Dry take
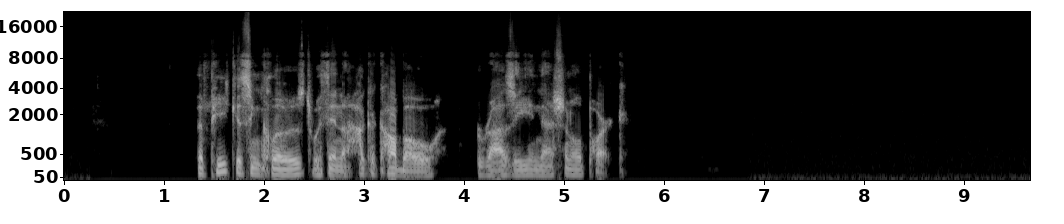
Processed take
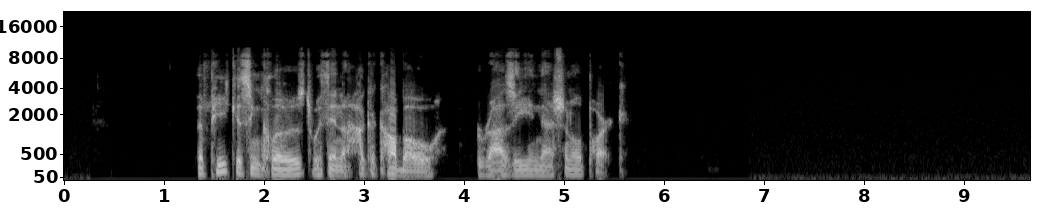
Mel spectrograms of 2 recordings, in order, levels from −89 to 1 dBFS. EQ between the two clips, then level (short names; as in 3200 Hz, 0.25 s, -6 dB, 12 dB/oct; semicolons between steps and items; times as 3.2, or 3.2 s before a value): brick-wall FIR low-pass 10000 Hz; +4.5 dB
